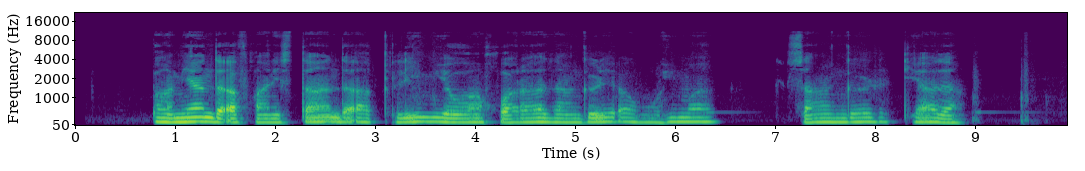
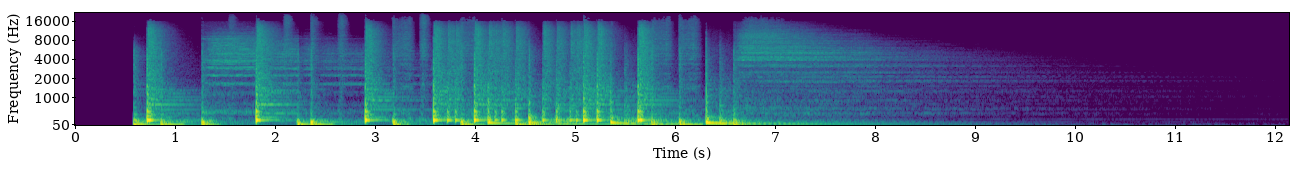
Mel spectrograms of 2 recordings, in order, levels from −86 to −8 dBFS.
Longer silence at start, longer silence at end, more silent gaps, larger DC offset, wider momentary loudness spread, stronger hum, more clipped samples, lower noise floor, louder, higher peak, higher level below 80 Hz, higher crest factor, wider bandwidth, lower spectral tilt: first, 0.8 s vs 0.6 s; second, 0.4 s vs 4.15 s; neither; neither; second, 10 LU vs 15 LU; neither; neither; about the same, -70 dBFS vs -72 dBFS; second, -26 LUFS vs -20 LUFS; second, -10 dBFS vs 0 dBFS; second, -64 dBFS vs -28 dBFS; about the same, 18 dB vs 20 dB; second, 11 kHz vs 18.5 kHz; first, -8.5 dB/octave vs -6 dB/octave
